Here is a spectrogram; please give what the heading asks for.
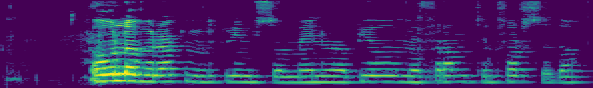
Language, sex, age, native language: Icelandic, male, 11, Icelandic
